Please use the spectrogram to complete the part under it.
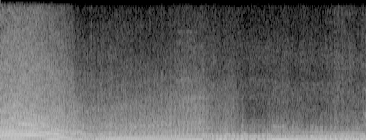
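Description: A car engine in the Assetto Corsa racing game drops sharply from high revs under engine braking, then holds a steady mid-range drone with fluctuating throttle, loud and continuous with no talk.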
